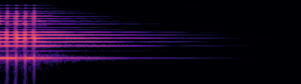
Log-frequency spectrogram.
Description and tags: Made in FL Studio. I use this to signal a level ending.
